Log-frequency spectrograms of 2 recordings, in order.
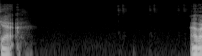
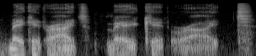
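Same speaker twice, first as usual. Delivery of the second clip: low, slow eerie murmur; a dead voice murmuring from the back seat; ghostly whisper; 11 semitones lower, 10 dB quieter, much slower than usual. Acted.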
